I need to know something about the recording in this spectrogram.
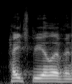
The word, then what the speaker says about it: HB11: absolutely okay so the The Venture is called hb11 yeah am I saying it correctly hb11 energy yeah uh and it's about Fusion nuclear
